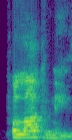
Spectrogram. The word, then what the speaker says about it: Peloponnese: Or better yet, Peloponnese is the better word to put it. That's the way it's supposed to be pronounced.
